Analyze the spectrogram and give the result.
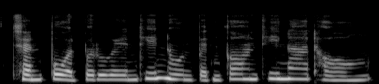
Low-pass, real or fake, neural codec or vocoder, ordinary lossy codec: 10.8 kHz; fake; autoencoder, 48 kHz, 128 numbers a frame, DAC-VAE, trained on Japanese speech; none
